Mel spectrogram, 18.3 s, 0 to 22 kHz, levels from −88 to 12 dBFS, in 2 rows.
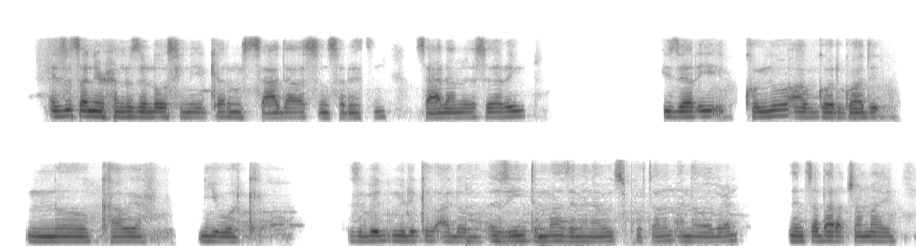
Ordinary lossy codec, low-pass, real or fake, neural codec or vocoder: Opus, 16 kbps; 7.2 kHz; fake; codec, 16 kHz, 0.9 kbps, LongCat-Audio-Codec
